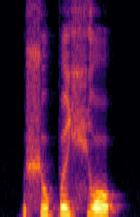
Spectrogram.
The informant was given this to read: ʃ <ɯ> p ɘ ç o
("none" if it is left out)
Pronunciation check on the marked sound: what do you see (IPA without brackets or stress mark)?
u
